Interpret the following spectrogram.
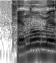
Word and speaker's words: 게놈: 게놈이라고 하는 거예요. 게놈, 지놈. 영어로는 지놈이라고 합니다.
